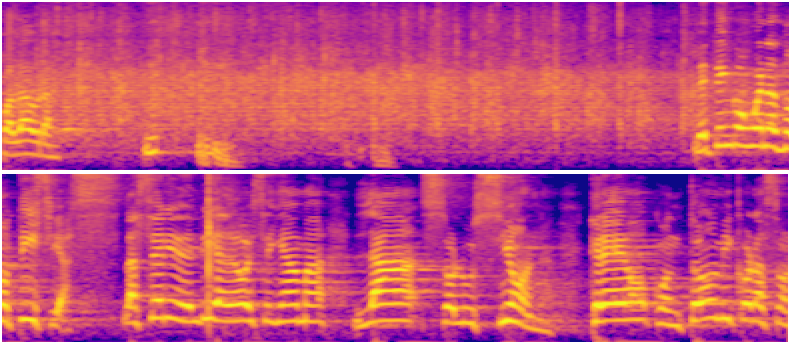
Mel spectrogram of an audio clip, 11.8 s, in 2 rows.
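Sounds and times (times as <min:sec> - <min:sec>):
speech: 0:00.0 - 0:01.8, 0:05.2 - 0:11.7
crowd clapping: 0:00.0 - 0:06.3.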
